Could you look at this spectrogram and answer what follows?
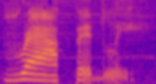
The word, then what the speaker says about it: rapidly: Put it together and you get rapidly. Say it with me slowly. Rapidly. Now, try saying it a little faster. Remember the stress is on the first syllable, rap.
